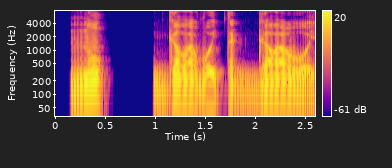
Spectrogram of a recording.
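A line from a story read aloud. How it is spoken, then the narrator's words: Sinister, through teeth. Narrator (Russian): зловеще процедил Толстов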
